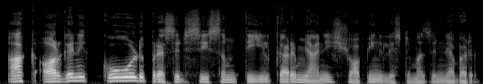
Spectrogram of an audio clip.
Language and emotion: Kashmiri, neutral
